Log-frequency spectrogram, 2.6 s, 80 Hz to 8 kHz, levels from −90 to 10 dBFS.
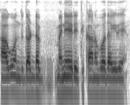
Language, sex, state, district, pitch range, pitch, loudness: Kannada, male, Karnataka, Koppal, 130-135 Hz, 130 Hz, -17 LUFS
